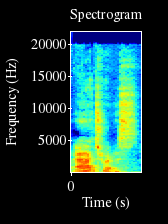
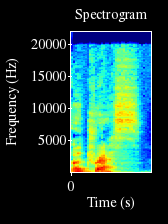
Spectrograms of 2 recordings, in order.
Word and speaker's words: address: 발음도 들어보셨을 것 같은데 명사, 주소라는 뜻으로 쓰일 때는요 address 라고 해주시고 무언가를 다루다, 언급하다, 어떤 일을 해결하다, 처리하다 이런 뜻으로 쓰이는 동사일 때는 address. 다시 한번 명사일 때는 address, 동사일 때는 address.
